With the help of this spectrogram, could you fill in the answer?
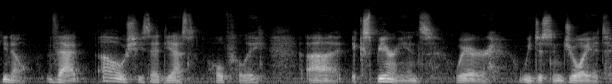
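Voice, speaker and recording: Very deep and low in pitch, a man speaks at a fairly slow pace with ordinary pitch variation. Noticeable background noise sits under his voice. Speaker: vlogger. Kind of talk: vlog.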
